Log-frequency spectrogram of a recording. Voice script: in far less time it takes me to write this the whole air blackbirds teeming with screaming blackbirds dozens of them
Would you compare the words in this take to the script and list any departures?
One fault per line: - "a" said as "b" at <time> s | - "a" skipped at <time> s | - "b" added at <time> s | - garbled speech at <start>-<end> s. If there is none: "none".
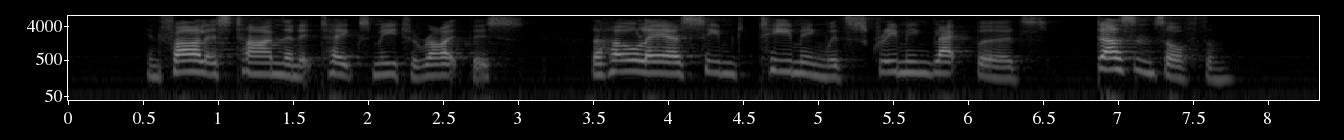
- "than" added at 1.4 s
- "blackbirds" said as "seemed" at 4.1 s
